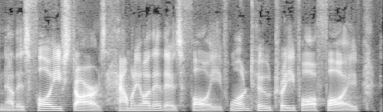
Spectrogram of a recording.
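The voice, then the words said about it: Silly put-on accent. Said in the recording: “this crazy, silly accent I'm trying to do right now”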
